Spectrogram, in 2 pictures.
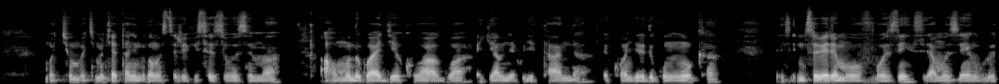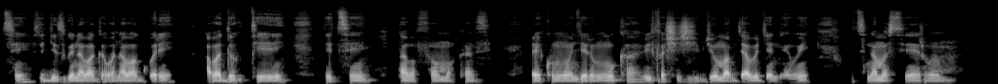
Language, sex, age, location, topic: Kinyarwanda, male, 18-24, Kigali, health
